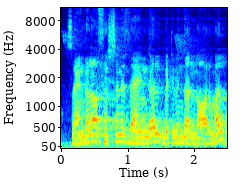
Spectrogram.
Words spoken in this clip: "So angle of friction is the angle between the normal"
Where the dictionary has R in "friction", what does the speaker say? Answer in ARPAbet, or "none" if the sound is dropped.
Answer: none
